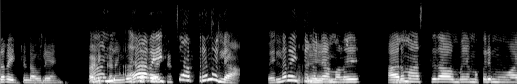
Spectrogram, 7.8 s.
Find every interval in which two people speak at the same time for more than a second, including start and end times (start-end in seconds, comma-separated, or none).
none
